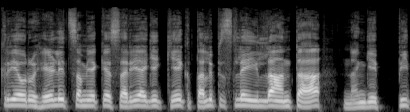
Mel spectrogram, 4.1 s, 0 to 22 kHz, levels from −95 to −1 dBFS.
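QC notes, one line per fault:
No faults were heard on this speech clip.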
